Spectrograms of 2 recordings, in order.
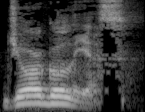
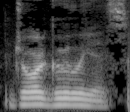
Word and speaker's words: Georgoulias: we are going to propagate the proper pronunciation, Georgoulias. Can you say it? – Georgoulias.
